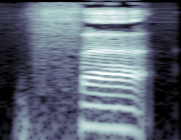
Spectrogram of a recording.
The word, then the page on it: ث: Tha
